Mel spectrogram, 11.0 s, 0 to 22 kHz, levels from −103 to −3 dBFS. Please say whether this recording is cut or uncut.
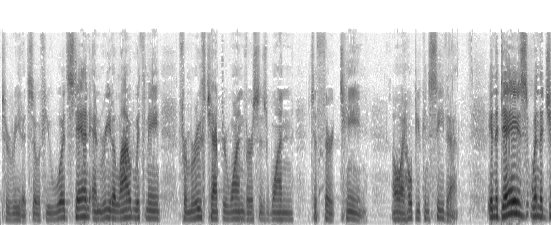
uncut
